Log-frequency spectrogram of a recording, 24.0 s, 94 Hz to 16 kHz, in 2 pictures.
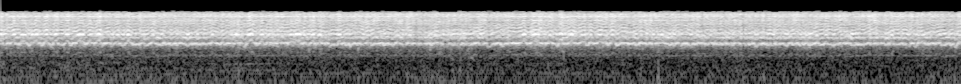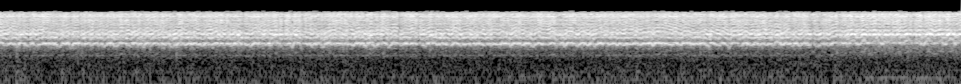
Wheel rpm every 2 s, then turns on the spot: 140, 140, 140, 140, 140, 140, 140, 140, 140, 140, 140, 150.
none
